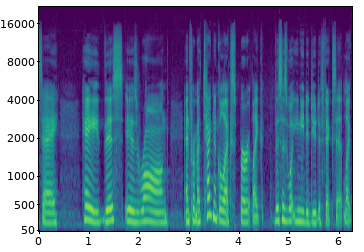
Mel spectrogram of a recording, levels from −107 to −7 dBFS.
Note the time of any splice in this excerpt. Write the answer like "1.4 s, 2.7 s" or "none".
none

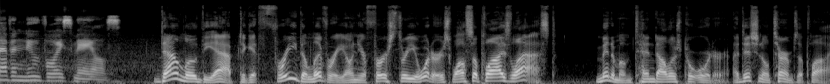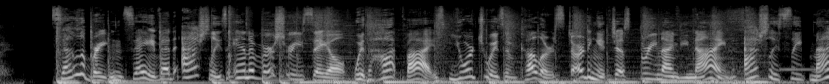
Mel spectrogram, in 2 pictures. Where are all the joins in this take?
8.8 s

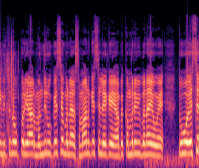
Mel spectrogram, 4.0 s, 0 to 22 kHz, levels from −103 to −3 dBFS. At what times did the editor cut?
none

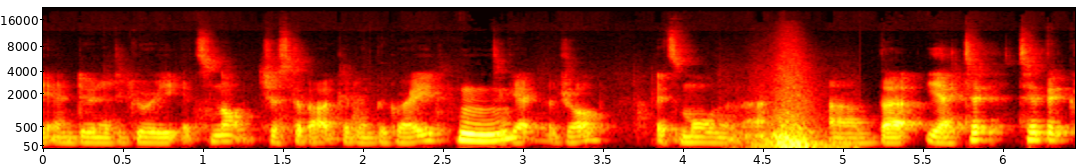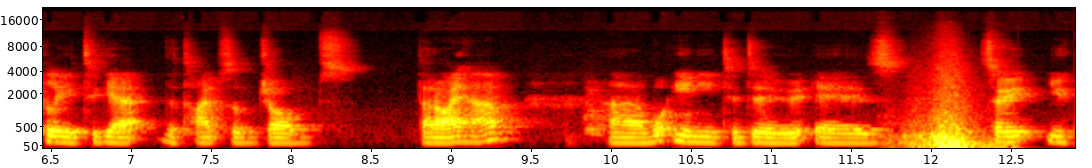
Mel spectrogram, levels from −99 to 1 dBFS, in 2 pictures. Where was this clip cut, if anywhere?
4.7 s

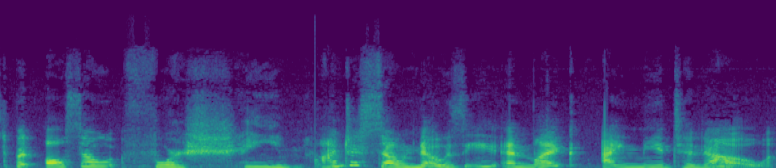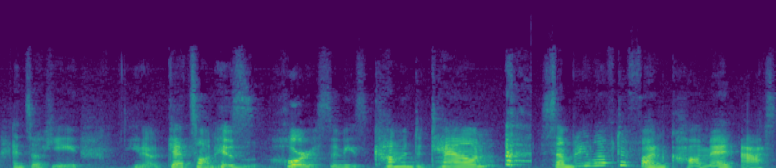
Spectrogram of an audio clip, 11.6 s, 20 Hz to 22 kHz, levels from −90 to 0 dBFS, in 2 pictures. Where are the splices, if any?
2.4 s, 5.8 s, 9.8 s

